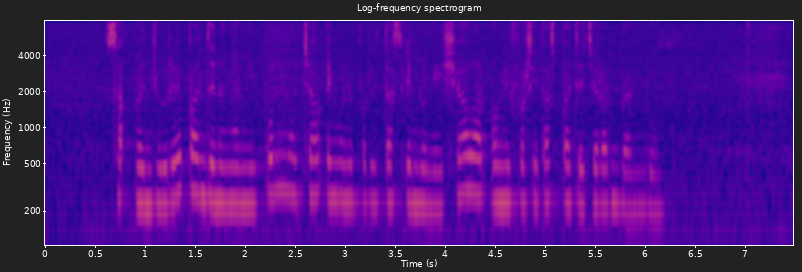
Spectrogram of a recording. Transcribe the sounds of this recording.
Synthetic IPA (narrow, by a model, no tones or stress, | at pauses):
saʔb̥ä̤ɲd͡ʒuɾepaɲd͡ʒənəŋanipʊnmut͡ʃalʔɪŋunifɛrsit̪asind̪onesialanunifərsit̪aspad̥d͡ʒ̥a̤̥d͡ʒ̥a̤ɾanb̥a̤nd̪ʊŋ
